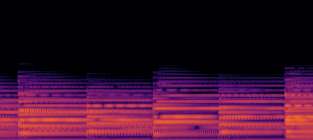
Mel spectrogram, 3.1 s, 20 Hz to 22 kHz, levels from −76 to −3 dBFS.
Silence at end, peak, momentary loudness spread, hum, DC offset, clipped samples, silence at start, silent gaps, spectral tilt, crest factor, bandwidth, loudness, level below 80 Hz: 0 s; -16 dBFS; 3 LU; none; 0.3%; under 0.1%; 0 s; none; -6 dB/octave; 14 dB; 5.2 kHz; -30 LUFS; -66 dBFS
